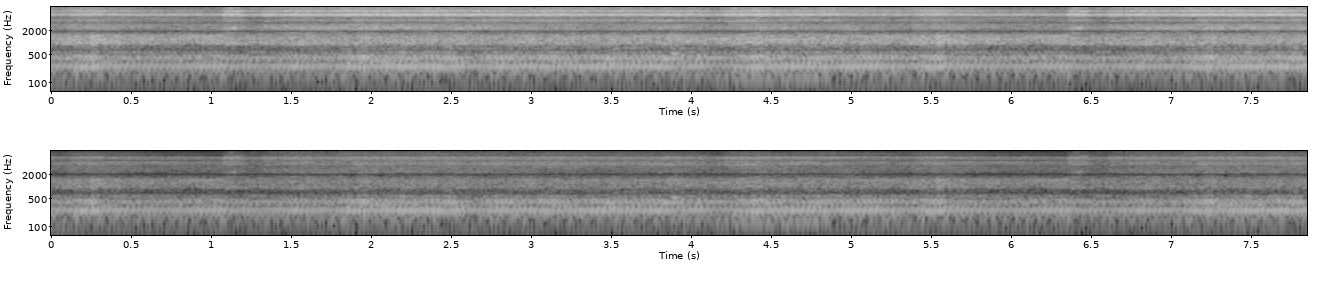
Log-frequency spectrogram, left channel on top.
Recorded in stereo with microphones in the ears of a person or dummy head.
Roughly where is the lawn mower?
Left.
